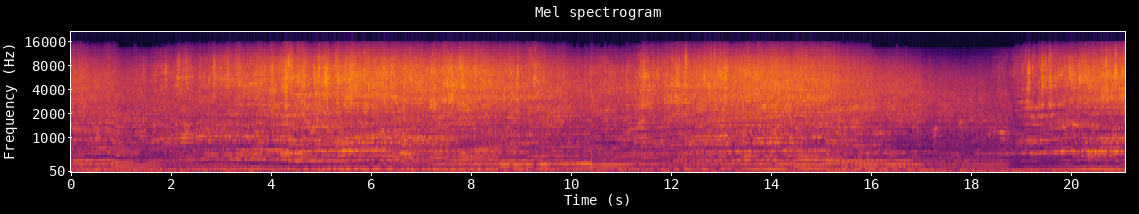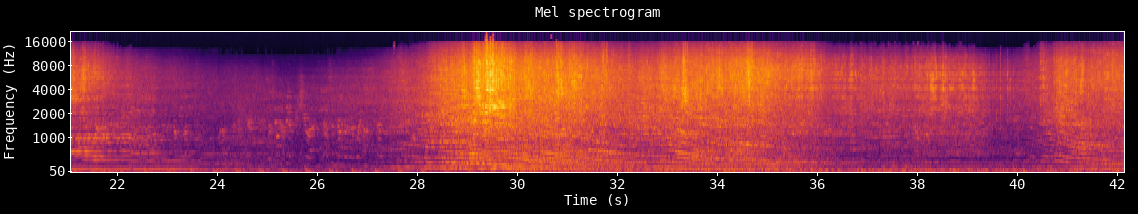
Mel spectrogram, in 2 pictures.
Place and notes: Silverstone Circuit, Towcester, UK - british motorcycle grand prix 2019 ... moto grand prix ... fp1 ...
british motorcycle grand prix 2019 ... moto grand prix ... free practice one ... some commentary ... lavalier mics clipped to bag ... background noise ... the disco in the entertainment zone ...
